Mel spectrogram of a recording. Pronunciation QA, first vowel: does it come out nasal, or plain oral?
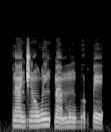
nasal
